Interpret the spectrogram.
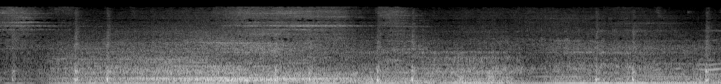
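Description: TransPennine Express passenger train running along the platform. Its drive hums steadily, louder around the middle, while the wheels click over the rail joints and give a thin high squeal.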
